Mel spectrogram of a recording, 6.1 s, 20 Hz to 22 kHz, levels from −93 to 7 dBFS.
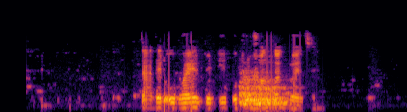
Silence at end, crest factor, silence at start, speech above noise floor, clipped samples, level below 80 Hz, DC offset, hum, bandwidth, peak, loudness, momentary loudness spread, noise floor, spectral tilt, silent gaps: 1.45 s; 16 dB; 2 s; 52 dB; under 0.1%; -50 dBFS; under 0.1%; none; 7.8 kHz; -2 dBFS; -15 LUFS; 10 LU; -67 dBFS; -5.5 dB/octave; none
